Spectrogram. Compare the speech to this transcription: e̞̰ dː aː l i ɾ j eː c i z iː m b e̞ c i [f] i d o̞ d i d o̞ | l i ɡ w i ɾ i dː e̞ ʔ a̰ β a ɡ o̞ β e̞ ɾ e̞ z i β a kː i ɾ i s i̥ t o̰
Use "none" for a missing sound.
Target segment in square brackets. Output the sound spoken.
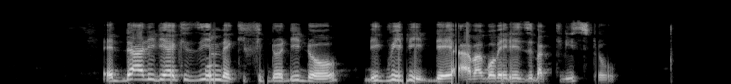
f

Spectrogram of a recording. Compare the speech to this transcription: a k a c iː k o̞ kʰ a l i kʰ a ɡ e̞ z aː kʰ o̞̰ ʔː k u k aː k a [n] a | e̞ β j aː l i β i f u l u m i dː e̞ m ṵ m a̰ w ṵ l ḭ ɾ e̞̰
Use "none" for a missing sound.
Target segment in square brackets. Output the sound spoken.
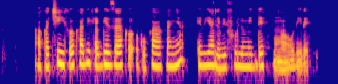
ɲ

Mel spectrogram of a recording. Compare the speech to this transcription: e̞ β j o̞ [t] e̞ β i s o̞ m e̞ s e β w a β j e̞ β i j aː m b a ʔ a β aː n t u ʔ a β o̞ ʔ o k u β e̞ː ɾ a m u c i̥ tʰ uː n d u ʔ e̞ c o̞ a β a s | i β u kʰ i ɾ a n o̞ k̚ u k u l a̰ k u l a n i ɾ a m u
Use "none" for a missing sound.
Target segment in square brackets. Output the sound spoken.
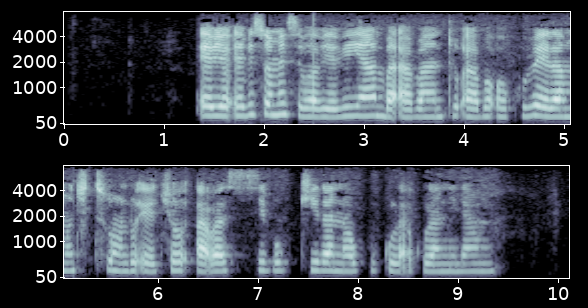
ʔ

